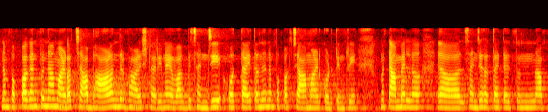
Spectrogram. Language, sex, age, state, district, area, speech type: Kannada, female, 18-30, Karnataka, Gulbarga, urban, spontaneous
